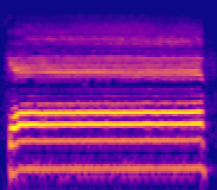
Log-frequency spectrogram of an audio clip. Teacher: احنا عندنا الحروف المقطعة أوائل الصور لها أداء معين بمعنى أن كاف تمد 6 حركات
